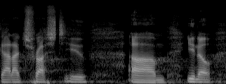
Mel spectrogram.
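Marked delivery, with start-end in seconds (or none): none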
